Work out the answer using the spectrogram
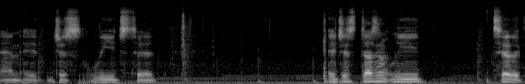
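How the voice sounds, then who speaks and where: A man talking in a soft, soothing voice in a casual rambling monologue, full of fillers and restarts. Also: lowish voice. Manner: soft-spoken, meandering, many fillers and restarts. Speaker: YouTuber.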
